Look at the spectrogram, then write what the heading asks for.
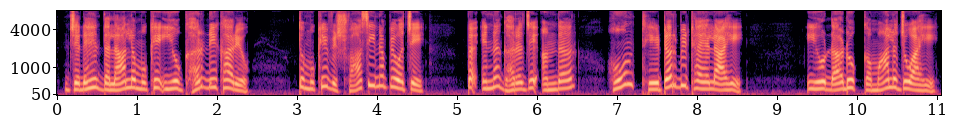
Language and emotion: Sindhi, surprised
